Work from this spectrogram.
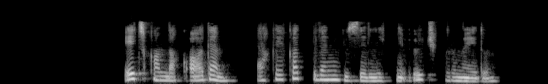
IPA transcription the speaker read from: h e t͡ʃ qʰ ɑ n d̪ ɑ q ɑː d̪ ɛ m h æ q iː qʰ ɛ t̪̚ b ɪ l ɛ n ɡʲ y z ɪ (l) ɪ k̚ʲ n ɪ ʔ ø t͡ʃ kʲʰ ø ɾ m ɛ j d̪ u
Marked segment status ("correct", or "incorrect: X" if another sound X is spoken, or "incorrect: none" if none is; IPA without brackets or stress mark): incorrect: lː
